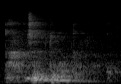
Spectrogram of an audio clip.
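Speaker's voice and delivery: unvoiced, hushed plea; whispered prayer. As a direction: breathe the prayer softly. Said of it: "마음이 기도했어요".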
